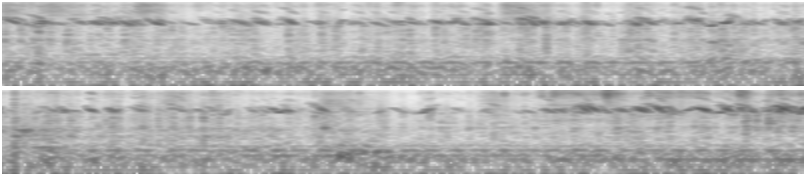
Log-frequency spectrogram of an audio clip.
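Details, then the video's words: A group of young chicks chirping nonstop, bright high-pitched peeps piling up quickly and irregularly, briefly softer midway, then swelling again toward the end over a faint low background noise. "Baby "Chicks Chirping" Sound"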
